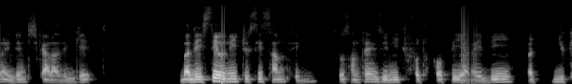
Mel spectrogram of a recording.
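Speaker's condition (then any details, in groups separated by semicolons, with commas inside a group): No condition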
